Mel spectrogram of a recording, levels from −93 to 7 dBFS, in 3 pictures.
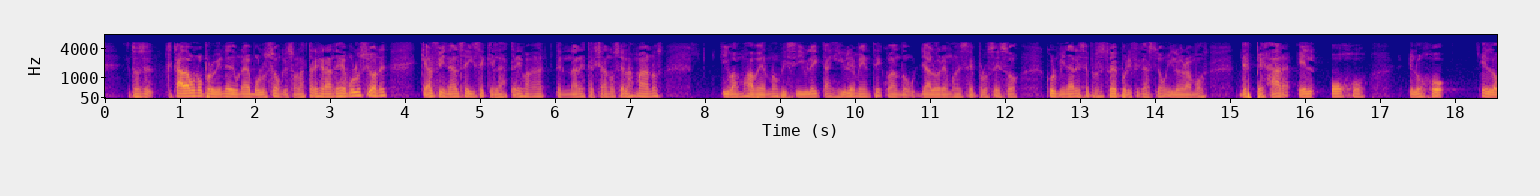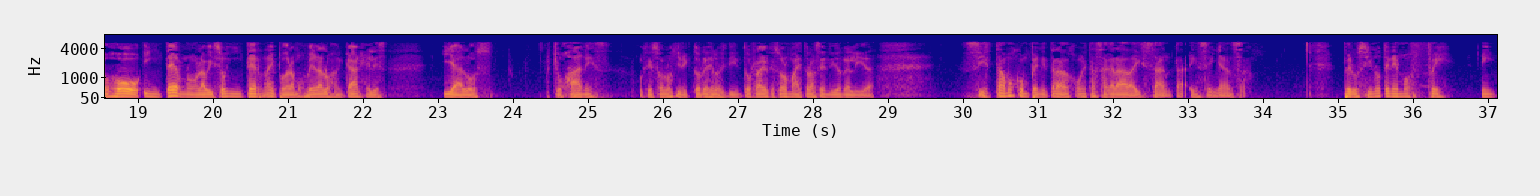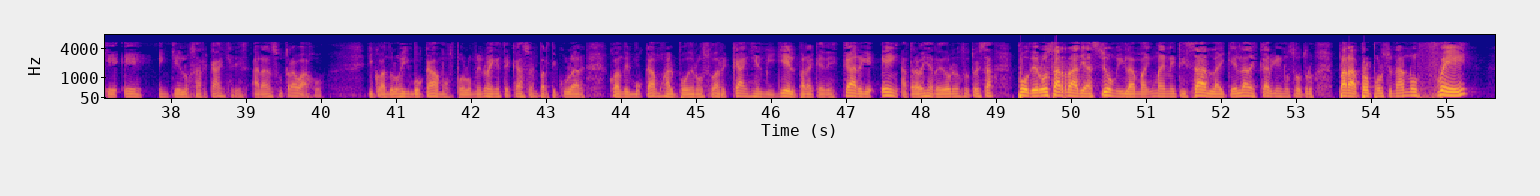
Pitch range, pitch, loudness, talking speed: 105-120 Hz, 110 Hz, -22 LUFS, 160 wpm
